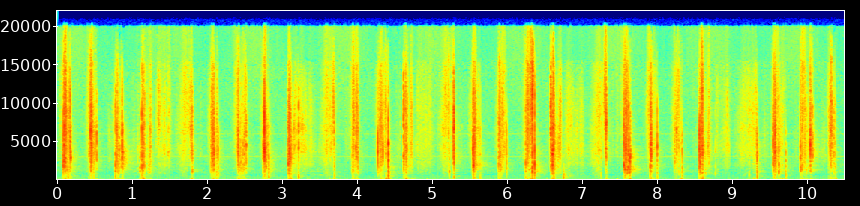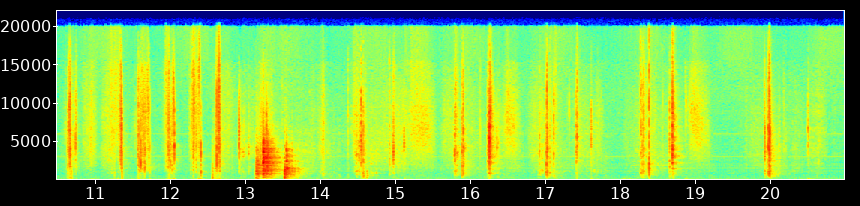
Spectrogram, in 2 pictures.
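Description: Tarot cards are shuffled close up in rapid, crisp riffling bursts for about twenty seconds, with one louder flurry of cards midway and no voices.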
